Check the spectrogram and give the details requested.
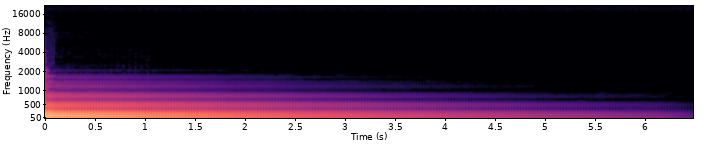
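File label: Yamaha TG100 Finger Bass C2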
